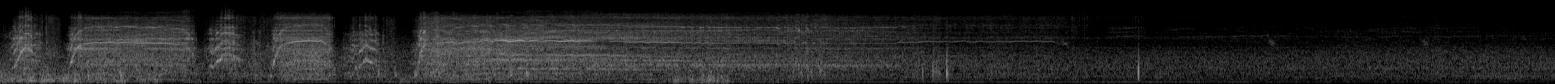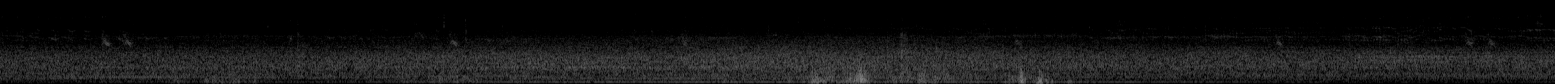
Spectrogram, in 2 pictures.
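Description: Electric motor and gear drive of an Axial RC Jeep Cherokee crawler whining as it is driven over crusted snow, its pitch rising and falling with the throttle and cutting out several times in the first few seconds. After about ten seconds the whine falls away to a faint sound as the truck moves off.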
